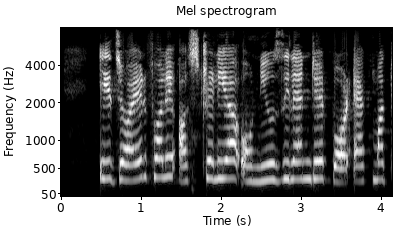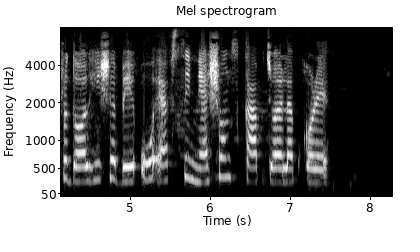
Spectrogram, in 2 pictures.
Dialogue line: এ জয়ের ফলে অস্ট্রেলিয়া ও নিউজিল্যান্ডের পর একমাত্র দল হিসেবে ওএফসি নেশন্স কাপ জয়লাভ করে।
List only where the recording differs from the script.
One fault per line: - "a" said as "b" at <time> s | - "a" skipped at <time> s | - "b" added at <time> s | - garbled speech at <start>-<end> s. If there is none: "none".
none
